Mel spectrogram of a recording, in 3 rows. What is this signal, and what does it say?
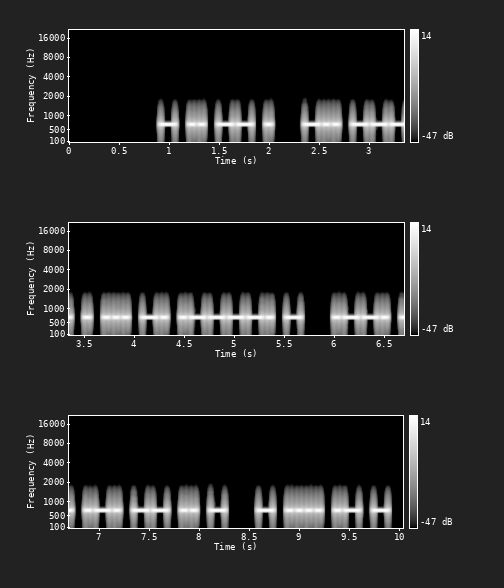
Morse code, heard as a keyed tone, about 25 wpm, 700 Hz. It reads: TIME DOESN'T PERMIT THAT
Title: A Sound Of Thunder 25wpm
